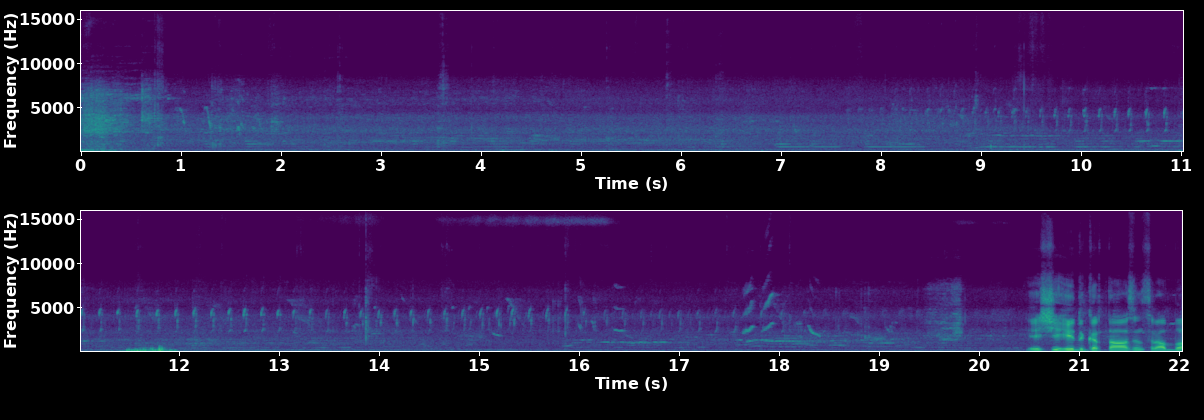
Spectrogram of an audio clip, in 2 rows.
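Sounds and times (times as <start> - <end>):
other birds chirping: 3.5 - 22.0
bird chirping rapidly: 7.0 - 18.6.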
